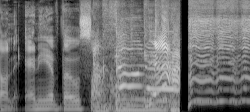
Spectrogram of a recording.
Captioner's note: shouts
